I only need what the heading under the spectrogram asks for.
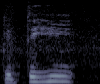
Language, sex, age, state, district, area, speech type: Marathi, male, 30-45, Maharashtra, Gadchiroli, rural, spontaneous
